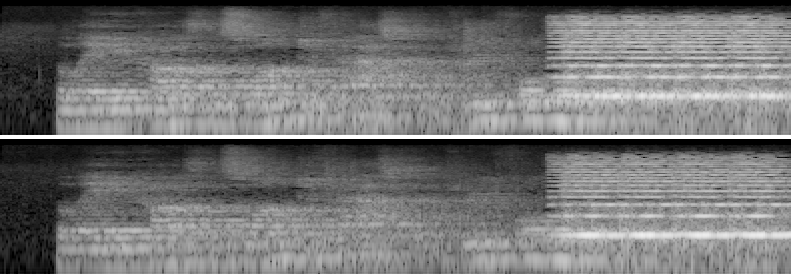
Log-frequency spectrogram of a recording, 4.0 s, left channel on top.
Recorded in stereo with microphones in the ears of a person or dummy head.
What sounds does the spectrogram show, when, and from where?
0.3 s a man speaking: centre (ahead or behind), 1.1 m; by 3.7 s 45° right (ahead or behind), 2.5 m
2.7 s an alarm: 25° right (ahead or behind), 1.9 m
